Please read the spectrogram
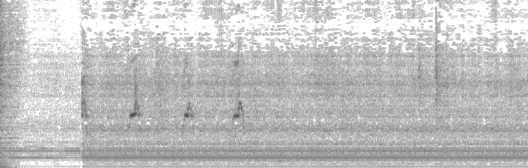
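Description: Steady electric hum of an egg incubator, with three short high peeps from a newly hatched Cayuga duckling about half a second apart, starting just over a second in.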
